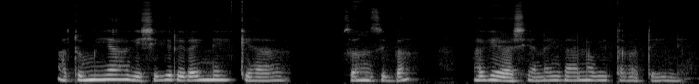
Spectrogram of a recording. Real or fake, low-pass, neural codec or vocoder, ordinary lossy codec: real; none; none; none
